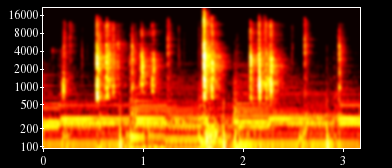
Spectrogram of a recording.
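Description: Keys clacking on a laptop keyboard while a word is typed: a quick burst of sharp, close taps in irregular rhythm, with a steady low hum underneath.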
